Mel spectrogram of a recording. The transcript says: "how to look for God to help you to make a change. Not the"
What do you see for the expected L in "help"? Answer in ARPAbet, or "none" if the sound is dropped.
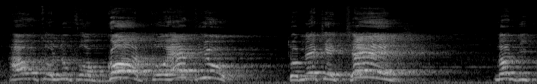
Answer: L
